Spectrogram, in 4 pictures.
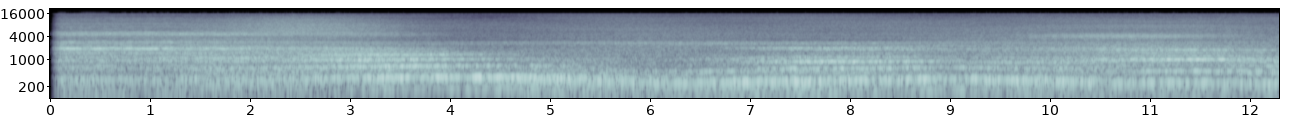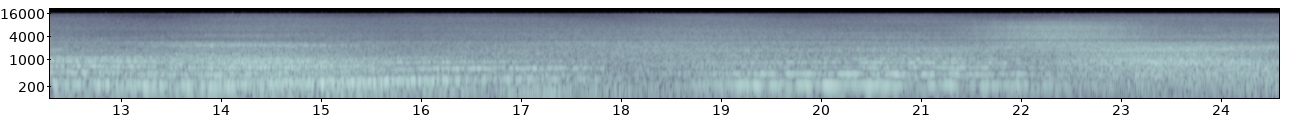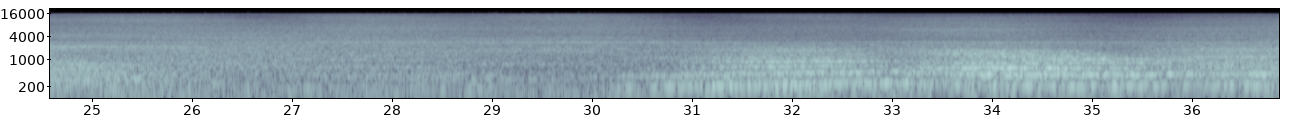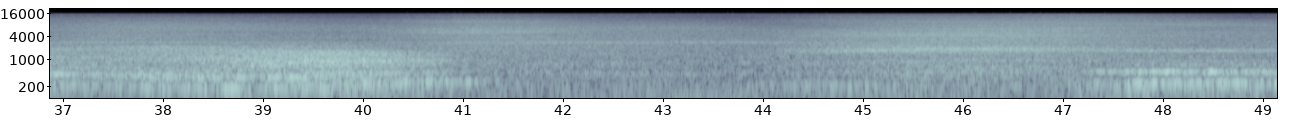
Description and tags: Almost illegal, horrifying and purely evil noises created by paulstretch extreme stretching software to create spooky noises for haunted houses, alien encounters, weird fantasies, etc.
alien, evil, ghost, halloween, haunting, horror, paranormal, scary, stretch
